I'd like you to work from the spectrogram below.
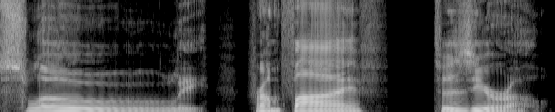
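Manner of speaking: slow, stretched words with pauses between; drawn-out slowly. Shown as a demonstration. Hypnotherapist showing how to count backwards, drawn-out slowly. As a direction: draw each word right out. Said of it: "by slowly, I mean slower".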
